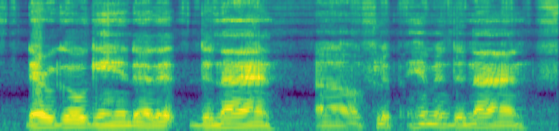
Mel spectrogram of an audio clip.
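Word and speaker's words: Denaun: Okay, so there we go again that denying um flip him and denying flipping over couch uh sofas finding change so they can eat. Um denying he I see he got his fingerprints all over this album.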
